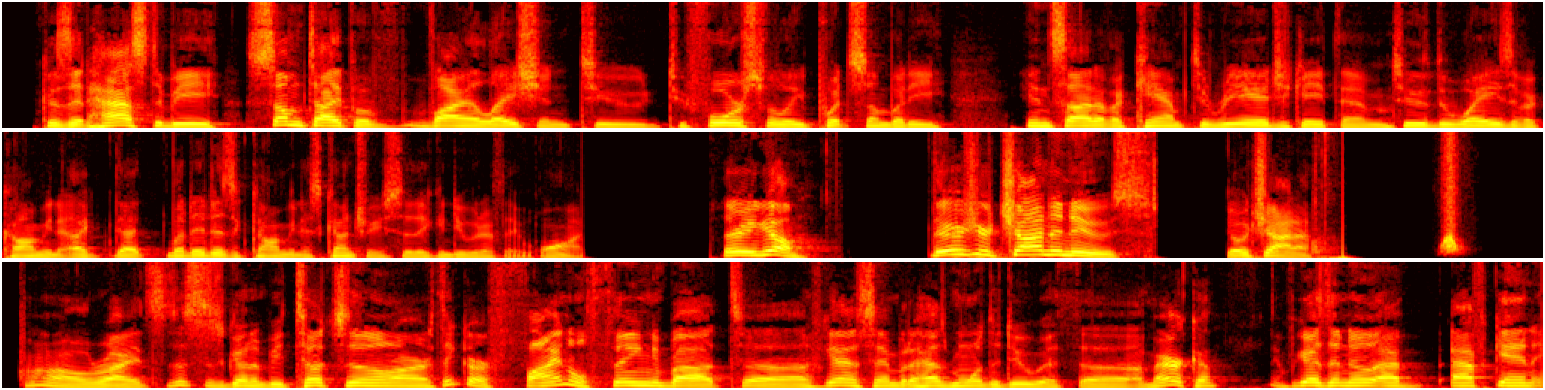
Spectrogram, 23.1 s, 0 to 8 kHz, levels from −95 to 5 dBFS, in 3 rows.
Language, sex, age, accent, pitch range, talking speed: English, male, 30-49, American, 150-190 Hz, 225 wpm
